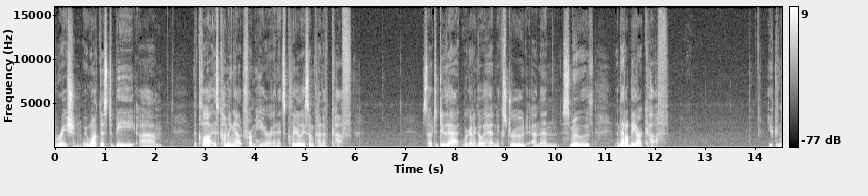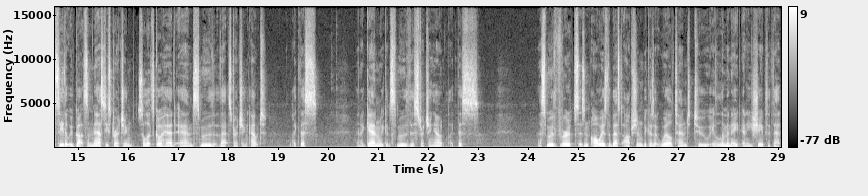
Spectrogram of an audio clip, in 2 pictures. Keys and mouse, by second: 7.8 click, 8.4 middle click, 9.1 middle click, 9.2 middle click, 10.0 middle click, 10.7 middle click, 12.4 KP_3, 15.1 click, 18.1 click, 19.0 middle click, 20.2 click, 20.6-22.6 middle drag, 22.6 click, 23.6 middle click, 23.8-25.2 drag, 25.2 s, 25.8-28.0 middle drag, 28.4-29.0 drag.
